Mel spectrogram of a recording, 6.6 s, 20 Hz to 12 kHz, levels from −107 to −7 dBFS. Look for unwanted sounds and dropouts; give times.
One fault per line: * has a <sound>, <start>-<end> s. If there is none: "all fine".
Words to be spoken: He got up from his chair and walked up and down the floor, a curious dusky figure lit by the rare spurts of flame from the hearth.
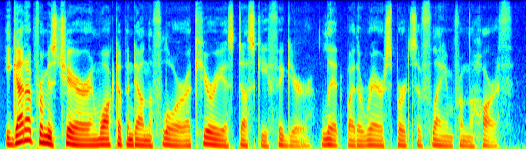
all fine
